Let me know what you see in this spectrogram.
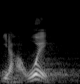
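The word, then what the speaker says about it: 亚 卫 (יהוה): 耶是耶和华的缩写，耶和华的希伯来文读音是亚卫，耶稣的希腊文读音是亚素斯，所以耶是耶和华的缩写。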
